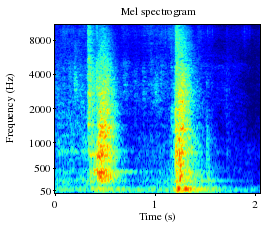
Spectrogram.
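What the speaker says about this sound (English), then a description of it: "That's the shower. Connects and closes up. You see the doors." Doors on a two-person shower inside a Sandpiper 372LOK RV close in two quick, fairly loud knocks about three quarters of a second apart, each with a short rattling thud, and no talking.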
